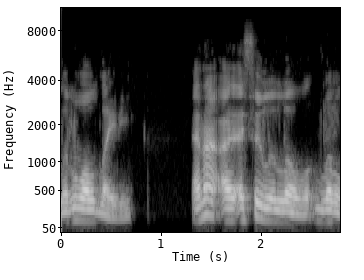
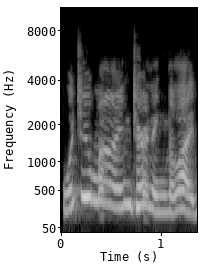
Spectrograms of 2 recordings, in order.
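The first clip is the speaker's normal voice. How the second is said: very high, witchy fairy-tale crone voice. Retelling how a woman spoke to you, mocking her witchy voice. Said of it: "Because she had that voice".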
